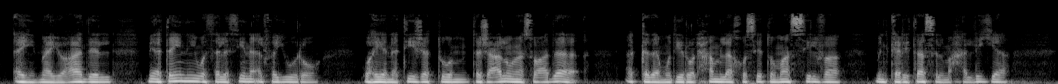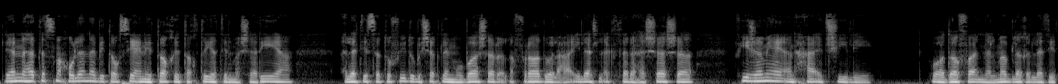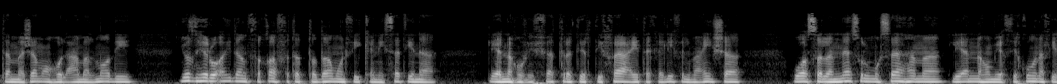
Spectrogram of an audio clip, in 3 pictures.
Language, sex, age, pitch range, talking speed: Arabic, male, 30-49, 110-125 Hz, 120 wpm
